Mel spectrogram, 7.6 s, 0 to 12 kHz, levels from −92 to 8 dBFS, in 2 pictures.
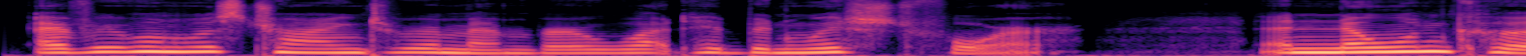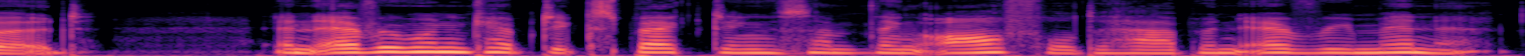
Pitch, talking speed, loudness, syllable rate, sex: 230 Hz, 190 wpm, -16 LUFS, 6.5 syllables/s, female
